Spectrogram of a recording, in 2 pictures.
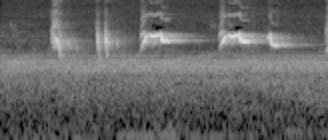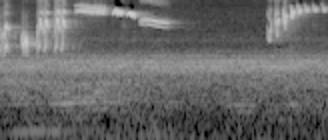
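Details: Thrush singing from a tree in a shrubbery: varied short phrases of clear whistled notes and buzzy trills, some rising, others falling, separated by brief pauses, over a steady low background hum.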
